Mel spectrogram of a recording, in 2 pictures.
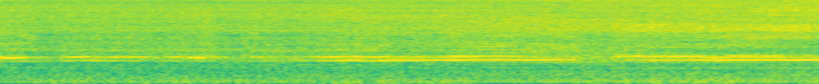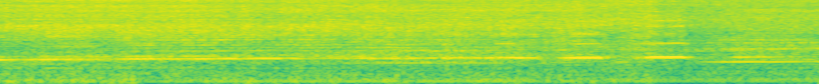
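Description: Car engine running with an abnormal noise, revving up to high RPM; a steady, loud, continuous mechanical drone with a whine throughout and a brief bump near the end, no talking.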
